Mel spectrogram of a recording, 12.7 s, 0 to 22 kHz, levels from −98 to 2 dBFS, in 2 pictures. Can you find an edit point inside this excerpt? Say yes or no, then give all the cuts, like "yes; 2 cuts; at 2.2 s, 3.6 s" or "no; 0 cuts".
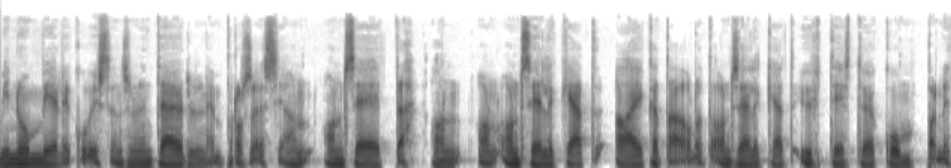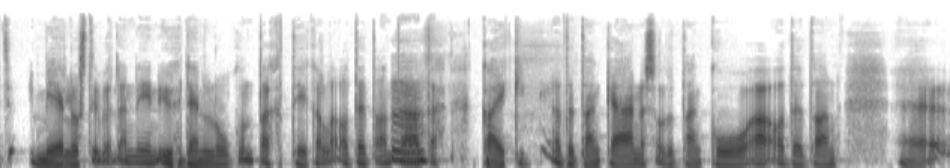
yes; 1 cut; at 2.8 s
